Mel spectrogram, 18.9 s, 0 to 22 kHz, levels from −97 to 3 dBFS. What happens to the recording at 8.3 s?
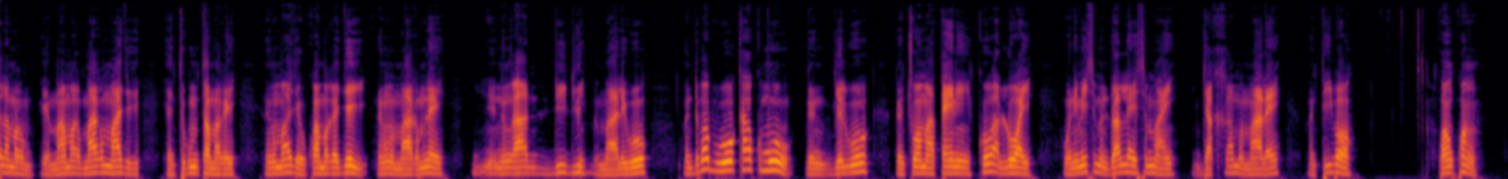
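Nothing goes wrong at 8.3 s; the speech carries on intact through that moment, with no dropout, click or distortion.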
